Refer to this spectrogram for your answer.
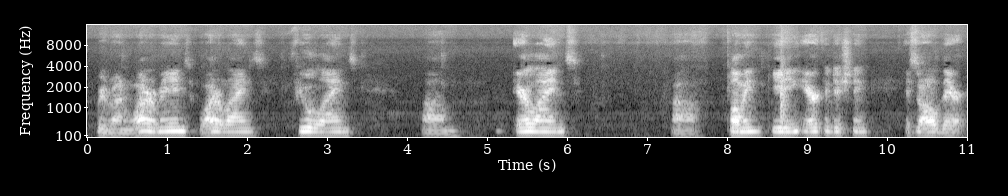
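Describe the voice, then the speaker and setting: A man's voice: mid-range voice, warm tone. Older man, rambling chat to camera, echoey small office. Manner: plain, rambling, with fillers and restarts. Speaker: business owner. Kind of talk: speaking to camera about his business. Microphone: far camera. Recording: roomy echo, voice from a distance.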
